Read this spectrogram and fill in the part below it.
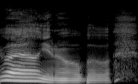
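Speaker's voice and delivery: soft-spoken man impression. Describing how Trevor answers when praised, imitating Trevor, soft-spoken. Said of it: "He's just so soft-spoken and like".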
